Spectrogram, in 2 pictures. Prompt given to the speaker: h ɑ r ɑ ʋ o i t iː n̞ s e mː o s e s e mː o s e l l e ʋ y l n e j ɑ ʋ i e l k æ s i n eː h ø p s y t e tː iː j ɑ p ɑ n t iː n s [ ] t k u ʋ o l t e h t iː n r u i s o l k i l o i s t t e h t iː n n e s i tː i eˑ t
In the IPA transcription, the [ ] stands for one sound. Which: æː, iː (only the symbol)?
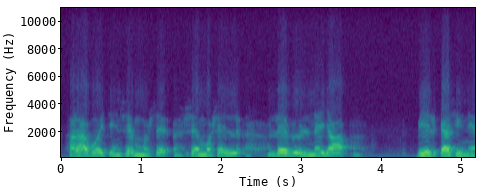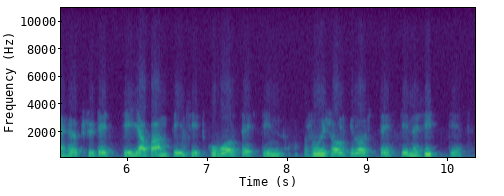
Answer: iː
